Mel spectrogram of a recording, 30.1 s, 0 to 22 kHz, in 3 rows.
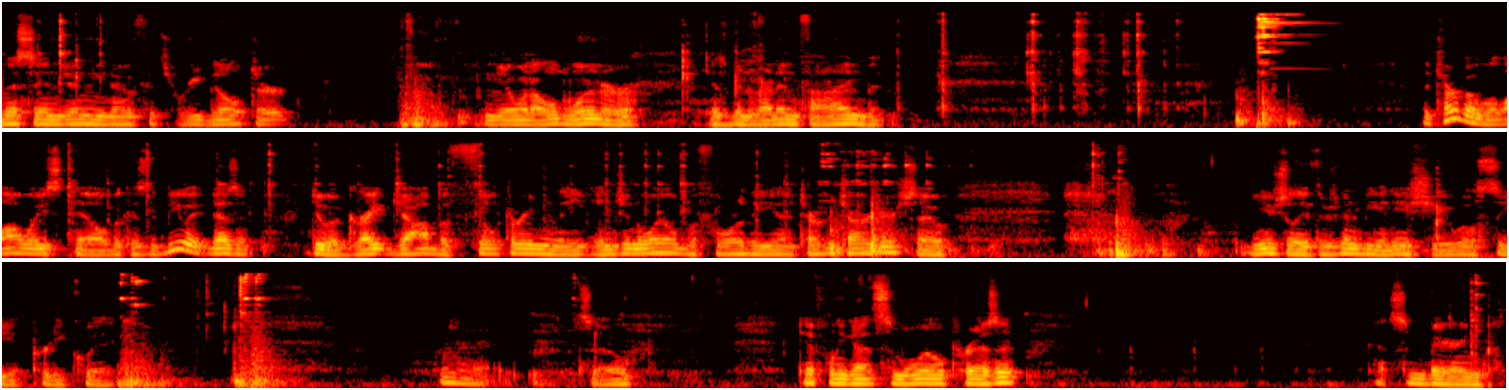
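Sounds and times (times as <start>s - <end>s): wrench clanking on bench: 14.0s - 16.4s.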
